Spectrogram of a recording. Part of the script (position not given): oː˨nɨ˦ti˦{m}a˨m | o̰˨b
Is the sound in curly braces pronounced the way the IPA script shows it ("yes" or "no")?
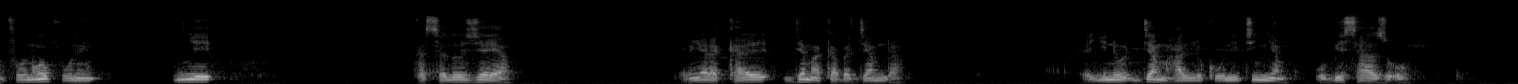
no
